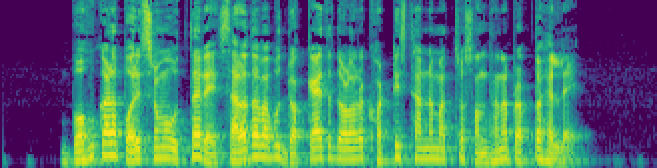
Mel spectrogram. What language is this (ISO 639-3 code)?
ori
